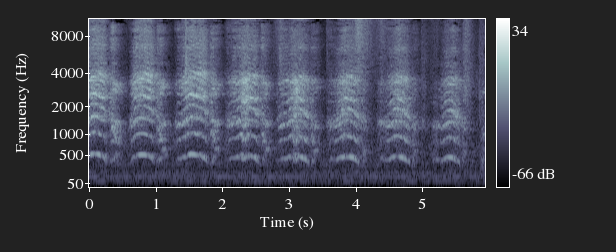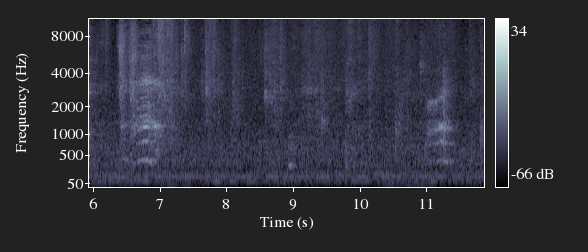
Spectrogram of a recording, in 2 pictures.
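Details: Newborn crying after a normal vaginal birth, delivered at 9:45: rhythmic, strong cries, about ten in the first seven seconds, then fading to whimpers with room noise, a normal cry.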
